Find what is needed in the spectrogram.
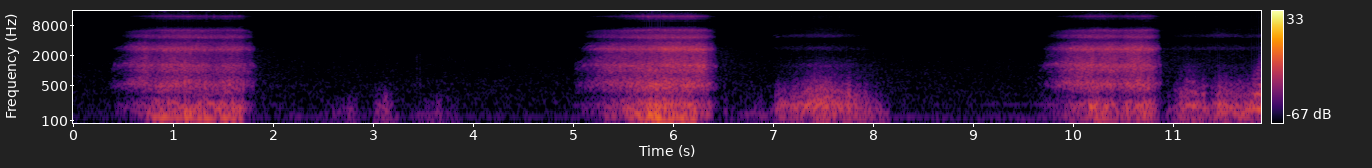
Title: My dog snoring while sleeping for 88 seconds straight ●3●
